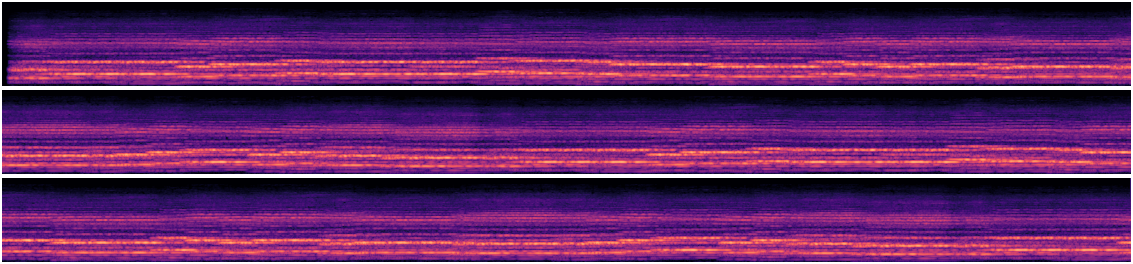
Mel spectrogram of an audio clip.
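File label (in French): soprane, Musique sacrée; Louange a Dieu; Schutz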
